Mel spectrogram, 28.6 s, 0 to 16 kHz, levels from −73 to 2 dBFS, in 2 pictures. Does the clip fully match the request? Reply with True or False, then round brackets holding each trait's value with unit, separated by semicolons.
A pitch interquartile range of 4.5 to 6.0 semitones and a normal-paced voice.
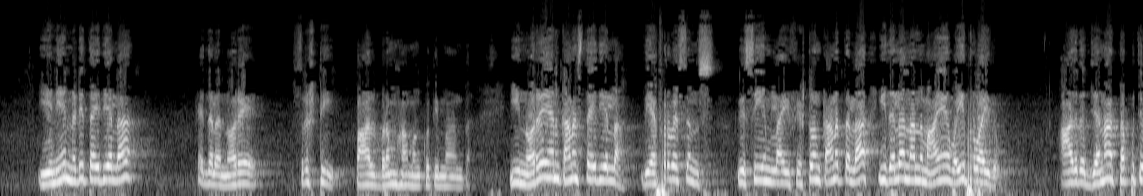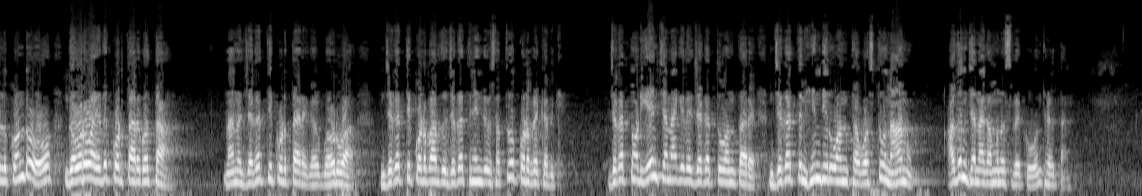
False (4.8 semitones; 125 wpm)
